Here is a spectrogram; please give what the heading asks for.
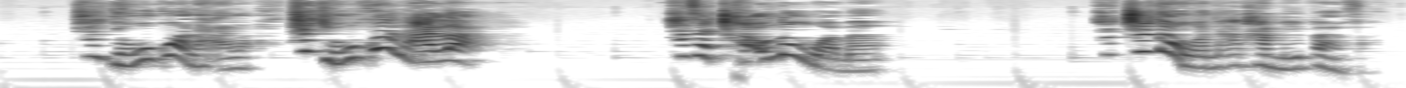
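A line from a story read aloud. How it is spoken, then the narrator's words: Excited shouting. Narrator (Chinese): 加拿大人激动地嚷道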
